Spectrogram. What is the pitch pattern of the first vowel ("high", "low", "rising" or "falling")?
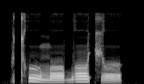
falling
